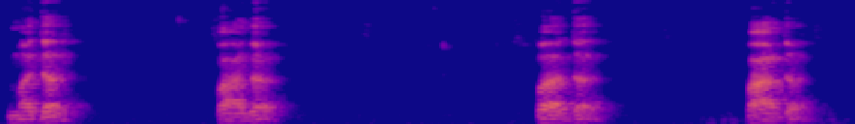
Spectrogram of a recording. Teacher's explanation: इन सब में टीएच के बाद ई आर है और आप देख रहे होंगे कि टीएच का उच्चारण द हो रहा है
